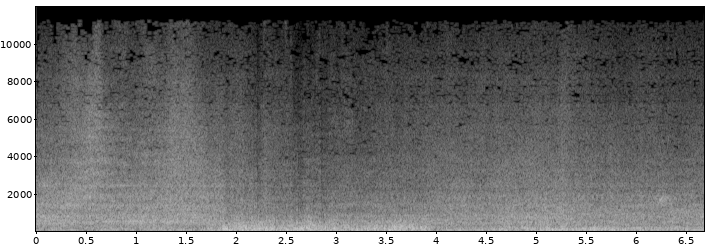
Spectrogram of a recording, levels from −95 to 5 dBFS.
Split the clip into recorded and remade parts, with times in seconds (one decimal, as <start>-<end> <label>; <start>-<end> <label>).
0.0-0.5 remade; 0.5-1.2 recorded; 1.2-2.2 remade; 2.2-3.4 recorded; 3.4-6.7 remade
